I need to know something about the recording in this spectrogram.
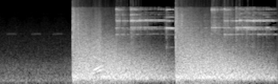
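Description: Rapid gunfire blasts loudly and close.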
